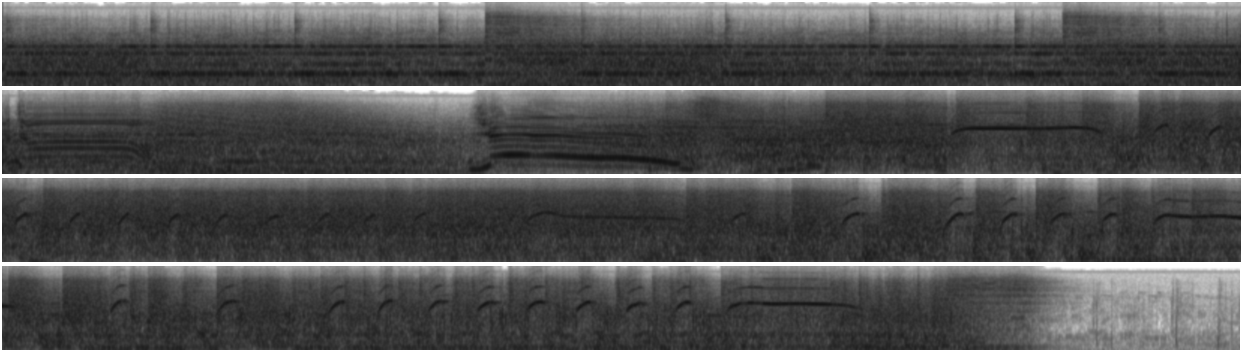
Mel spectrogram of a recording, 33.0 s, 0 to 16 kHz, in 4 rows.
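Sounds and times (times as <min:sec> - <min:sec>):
music with drumbeat: 0:02.9 - 0:05.0, 0:12.7 - 0:31.8
crowd cheering and clapping: 0:11.4 - 0:31.2
sharp whistles: 0:14.2 - 0:30.6.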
